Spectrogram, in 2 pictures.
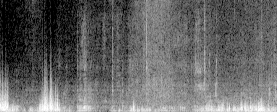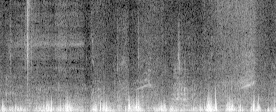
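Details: Lionesses of a pride fighting over a kill in Mara Naboisho Conservancy, Kenya, on safari: rough snarling growls and grunting roars in irregular bursts, some louder peaks, with brief voices in the background.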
